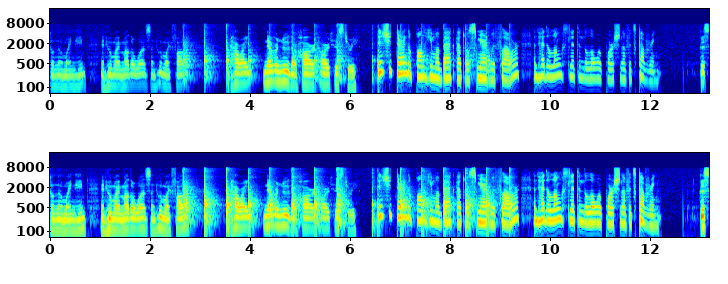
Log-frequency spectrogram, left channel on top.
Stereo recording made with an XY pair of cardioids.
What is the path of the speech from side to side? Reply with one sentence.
In this clip you hear the speech move from right to left and back again.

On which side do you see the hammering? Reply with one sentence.
In this clip you hear the hammering on the right.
